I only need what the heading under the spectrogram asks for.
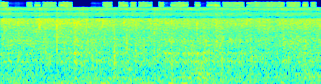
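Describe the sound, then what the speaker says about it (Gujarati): Monsoon rain falling steadily in Savarkundla, Gujarat, a dense, even hiss of drops on surfaces, close and continuous with no pauses or voices. "વરસાદ આવ્યો છે, પાણી અંદર જાય નહીં ટાંકાની અંદર."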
